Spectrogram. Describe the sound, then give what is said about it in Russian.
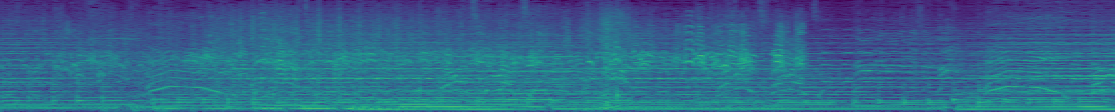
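A flock of geese honks loudly as the birds run and take off, a dense, overlapping chorus of repeated nasal calls that carries on without pause throughout. “За ними сначала бегут, а потом взлетают гуси.”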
